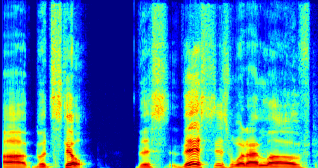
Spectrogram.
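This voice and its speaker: A man's voice: medium pitch, animated, slow, fairly bright tone, clear, resonant tone, no room sound, clean studio sound. An American man hosting a casual radio fan show, speaking in a theatrical, effusive and self-mocking manner. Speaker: host. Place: indoors at home.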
